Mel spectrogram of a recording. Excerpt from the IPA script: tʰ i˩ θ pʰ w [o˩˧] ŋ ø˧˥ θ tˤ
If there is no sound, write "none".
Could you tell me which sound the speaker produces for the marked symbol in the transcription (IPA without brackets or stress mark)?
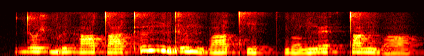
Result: o˩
